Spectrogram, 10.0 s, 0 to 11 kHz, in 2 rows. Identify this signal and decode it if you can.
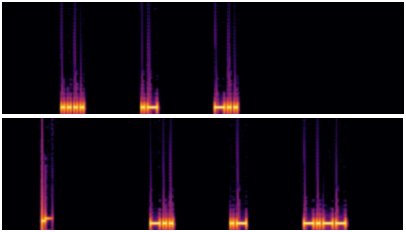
Morse code, heard as a keyed tone, about 32 wpm, spaced as for 10 wpm, 690 Hz. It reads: HAD DAY
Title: 6x Character Spacing - Top 200 Words - 30wpm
